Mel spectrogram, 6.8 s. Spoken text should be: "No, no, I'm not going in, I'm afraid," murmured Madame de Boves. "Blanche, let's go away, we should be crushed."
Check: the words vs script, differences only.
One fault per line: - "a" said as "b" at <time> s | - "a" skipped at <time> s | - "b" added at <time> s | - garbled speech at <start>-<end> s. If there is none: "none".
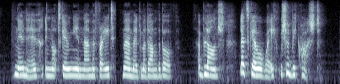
none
